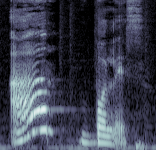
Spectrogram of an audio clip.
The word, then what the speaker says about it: árboles: En los árboles. We can also see that I'm stressing on the R because there is an accent on the A.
